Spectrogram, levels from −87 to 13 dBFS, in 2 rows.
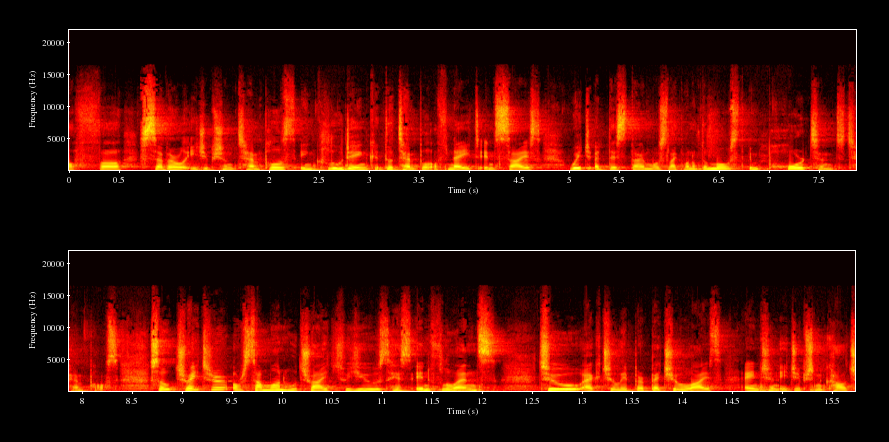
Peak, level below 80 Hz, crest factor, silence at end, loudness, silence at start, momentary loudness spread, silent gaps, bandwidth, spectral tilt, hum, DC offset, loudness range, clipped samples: -4 dBFS; -64 dBFS; 16 dB; 0 s; -18 LUFS; 0 s; 9 LU; none; 15.5 kHz; -3.5 dB/octave; none; under 0.1%; 2 LU; under 0.1%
